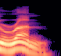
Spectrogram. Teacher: o som é o chamado wedge na fonética. É o maxilar bem relaxado, produzindo um som curto do meio da boca, tipo um ran.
